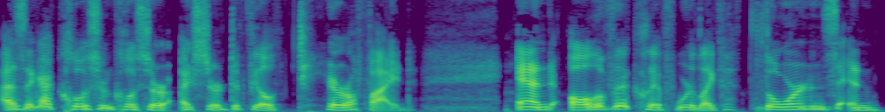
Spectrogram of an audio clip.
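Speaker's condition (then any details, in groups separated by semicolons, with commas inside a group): Left vocal cord paralysis, left unilateral; tracheostomy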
